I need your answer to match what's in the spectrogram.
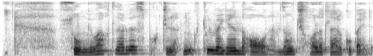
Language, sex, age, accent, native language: Uzbek, male, 19-29, Toshkent shahri, Uzbek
